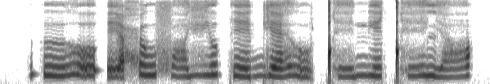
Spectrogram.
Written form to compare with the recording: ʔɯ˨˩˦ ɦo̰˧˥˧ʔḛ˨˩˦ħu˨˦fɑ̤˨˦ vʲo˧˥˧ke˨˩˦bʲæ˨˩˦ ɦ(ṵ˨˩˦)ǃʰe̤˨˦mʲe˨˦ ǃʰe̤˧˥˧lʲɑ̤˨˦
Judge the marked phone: correct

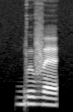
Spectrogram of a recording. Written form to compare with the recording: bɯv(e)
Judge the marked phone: incorrect: ɛ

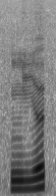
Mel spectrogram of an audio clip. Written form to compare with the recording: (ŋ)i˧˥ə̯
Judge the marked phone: incorrect: ɲ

